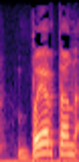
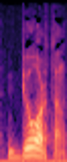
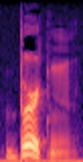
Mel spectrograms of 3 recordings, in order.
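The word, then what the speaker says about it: Burton: Объясню, почему я говорю Бертон, а не Бертон, как у нас принято его произносить. Вообще, оригинальное произношение фамилии звучит как Бертон. И вот этот звук в первом слоге, этот бр, это э получается, это нечто среднее между звуком э и звуком и.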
